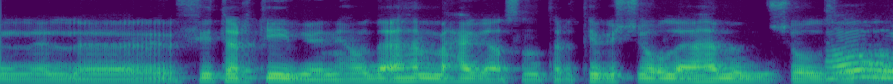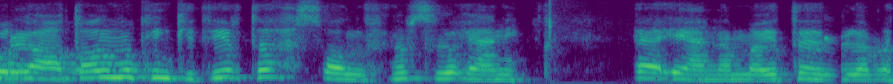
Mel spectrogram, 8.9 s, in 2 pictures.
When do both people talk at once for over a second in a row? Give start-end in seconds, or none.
none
